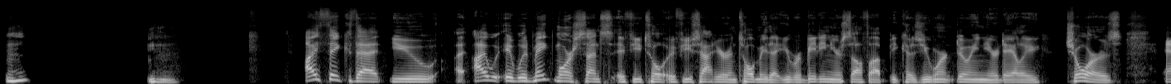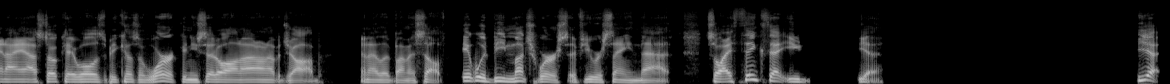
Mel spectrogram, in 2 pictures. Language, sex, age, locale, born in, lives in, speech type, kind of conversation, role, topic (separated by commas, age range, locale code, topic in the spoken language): English, male, 40-44, en-US, United States, United States, conversation, advice, advisor, How can I manage daily responsibilities without feeling overwhelmed?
